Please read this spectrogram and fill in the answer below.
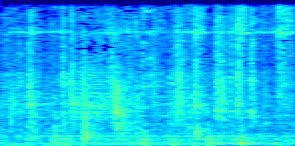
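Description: Faint, irregular light taps and clicks of fingers drumming impatiently on a photocopier's plastic casing.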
